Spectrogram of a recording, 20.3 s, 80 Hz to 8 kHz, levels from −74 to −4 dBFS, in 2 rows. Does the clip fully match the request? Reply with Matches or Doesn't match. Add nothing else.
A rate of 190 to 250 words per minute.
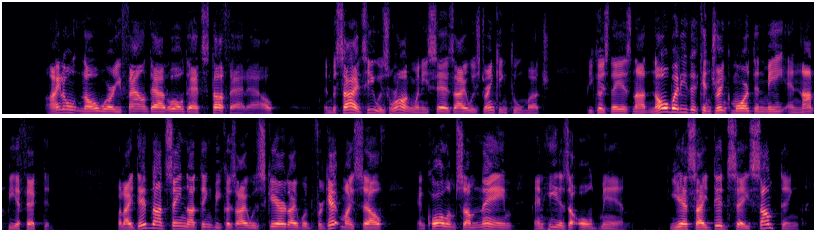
Matches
